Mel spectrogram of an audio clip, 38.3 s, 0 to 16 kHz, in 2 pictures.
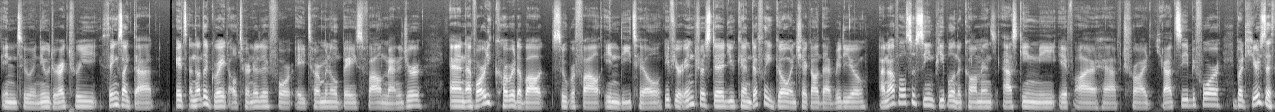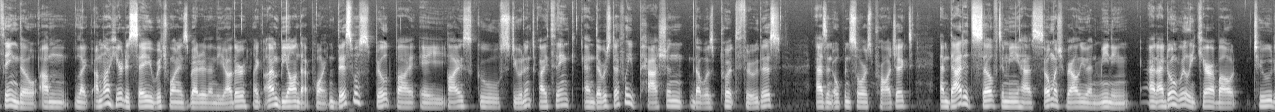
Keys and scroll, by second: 2.5 j, 2.8 Return, 3.5 k, 4.2 j, 5.1 ctrl+s, 5.2 j, 5.6 k, 6.2 k, 6.6 Return, 7.1 j, 8.0 ctrl+s, 8.1 j, 8.9 Return, 9.4 j, 9.7 k, 12.3-14.7 typing, 15.7 Tab, 17.7 ctrl+s, 19.4 ctrl+p, 25.4 Down, 26.1 Down, 26.7 Down, 27.2 Down, 27.9 Down, 30.3 Up.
